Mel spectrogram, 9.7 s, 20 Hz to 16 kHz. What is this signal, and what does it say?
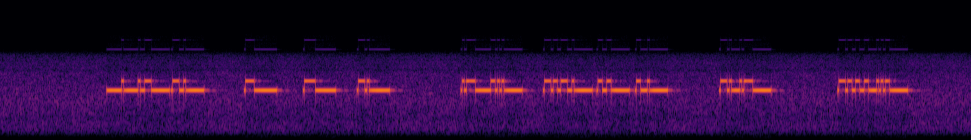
TTY/TDD text telephone tones (45.45 baud Baudot), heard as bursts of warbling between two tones, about 400 Hz shift, 1600 Hz centre. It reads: ANOTHER NICHE IS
